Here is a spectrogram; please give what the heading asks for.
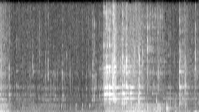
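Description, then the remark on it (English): Ice cubes clink in a glass of Fernet Branca after a quiet moment, a brief cluster of bright, ringing taps mixed with soft liquid sloshing as the glass is moved. No one speaks. “I've got mine just chilling on some ice here.”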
